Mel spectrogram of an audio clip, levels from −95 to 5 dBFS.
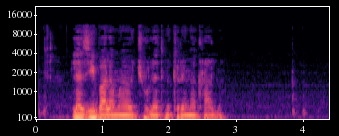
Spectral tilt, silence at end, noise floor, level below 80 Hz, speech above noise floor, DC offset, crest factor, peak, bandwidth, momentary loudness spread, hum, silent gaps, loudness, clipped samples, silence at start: -8 dB/octave; 1.55 s; -62 dBFS; -42 dBFS; 42 dB; under 0.1%; 18 dB; -4 dBFS; 9.8 kHz; 13 LU; none; none; -22 LUFS; under 0.1%; 0.55 s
